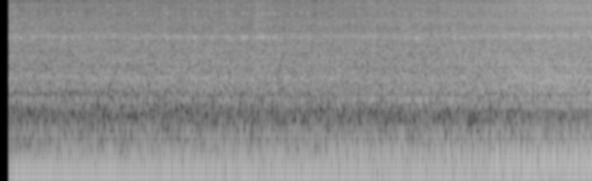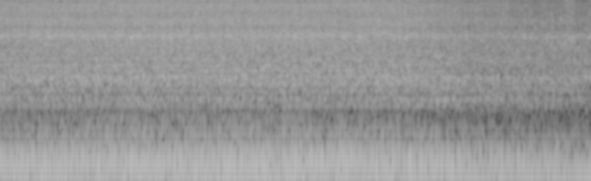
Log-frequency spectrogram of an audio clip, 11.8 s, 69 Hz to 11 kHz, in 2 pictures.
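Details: 2007 Porsche 997 Carrera 4S, engine running steadily with a thin high whine or squeak over its low drone; cause unknown.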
